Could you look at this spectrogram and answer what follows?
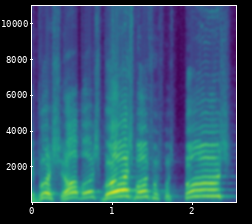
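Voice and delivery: high, loud blaming whine of Bush; mocking whiny complainer. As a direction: lampoon a critic shouting Bush over and over. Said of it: "But he'll say".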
